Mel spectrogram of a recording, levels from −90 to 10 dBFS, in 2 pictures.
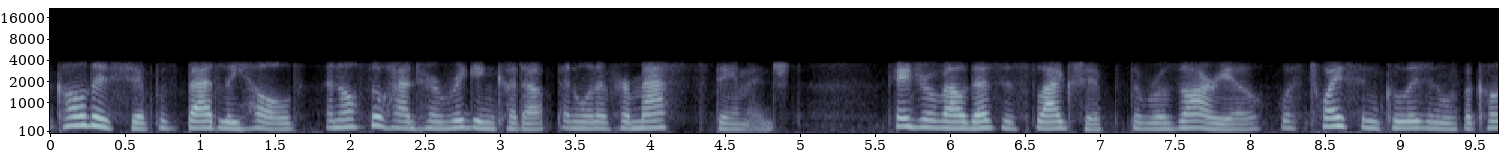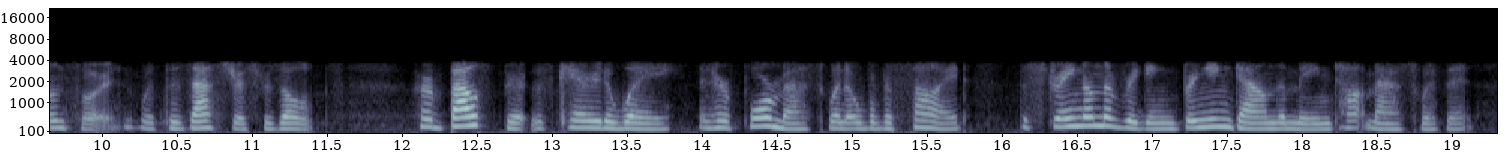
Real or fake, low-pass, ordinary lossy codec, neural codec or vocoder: fake; 3.6 kHz; Opus, 16 kbps; codec, 16 kHz in and 24 kHz out, 0.9 kbps, LongCat-Audio-Codec, four codebook decoder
